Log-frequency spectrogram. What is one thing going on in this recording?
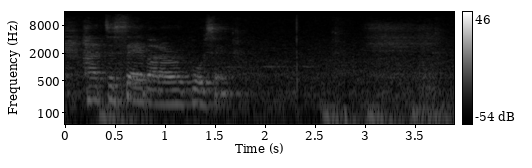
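A woman speaks calmly through a television loudspeaker.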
